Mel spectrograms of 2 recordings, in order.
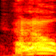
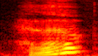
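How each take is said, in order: First: It sounds confident and authoritative. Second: It sounds timid and scared.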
